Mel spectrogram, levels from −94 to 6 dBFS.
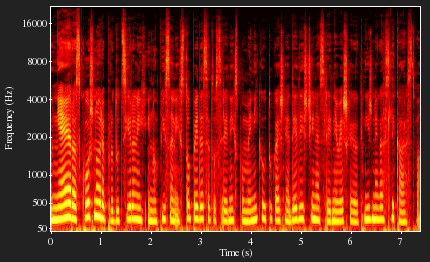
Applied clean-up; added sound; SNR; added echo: none; none; none; none.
